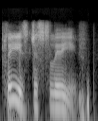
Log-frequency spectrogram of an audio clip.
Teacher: I can move the S to the next word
